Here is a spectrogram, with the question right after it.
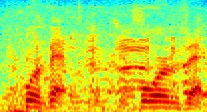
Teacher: The T is a stop T. The E is silent.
